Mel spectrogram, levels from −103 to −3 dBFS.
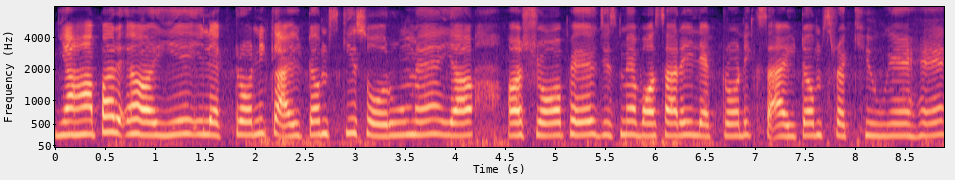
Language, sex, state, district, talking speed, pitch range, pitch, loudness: Hindi, female, Chhattisgarh, Balrampur, 130 wpm, 260-285 Hz, 270 Hz, -16 LUFS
